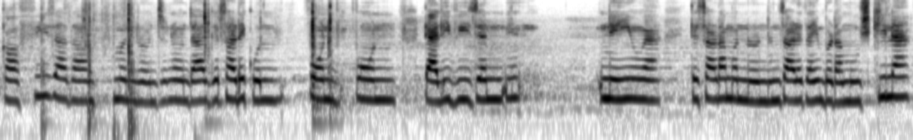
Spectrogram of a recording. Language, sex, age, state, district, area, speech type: Dogri, female, 18-30, Jammu and Kashmir, Kathua, rural, spontaneous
